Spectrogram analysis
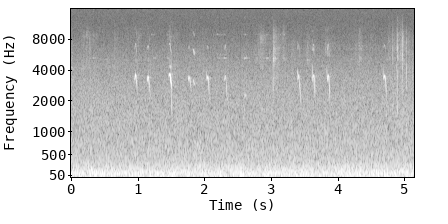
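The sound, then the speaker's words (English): Captive juvenile birds give short, thin, high-pitched flight calls, about a dozen quick chirps in loose clusters, over a steady low background rumble, recorded at 8:59 a.m. “3, 3, and the new juveniles are giving calls here, flight calls.”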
